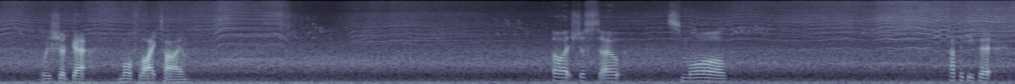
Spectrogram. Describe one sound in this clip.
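Wind rumbles across an open field.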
